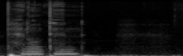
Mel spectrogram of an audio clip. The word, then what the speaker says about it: Pendleton: Pendleton or Pendleton? I want to make sure I'm pronouncing it correctly.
